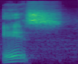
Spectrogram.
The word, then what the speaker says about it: Whills: Whills is spelled Wills.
